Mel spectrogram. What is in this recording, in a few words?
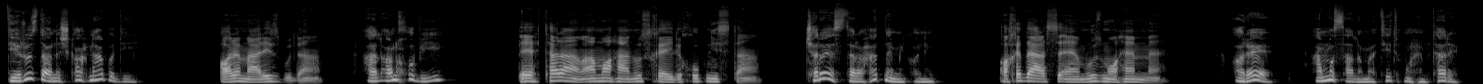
Dialogue lesson Farsi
